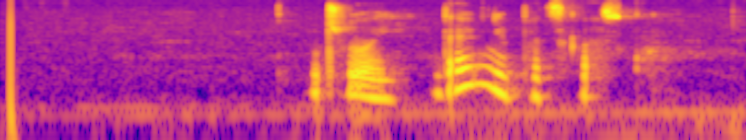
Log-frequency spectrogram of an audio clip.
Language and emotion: Russian, neutral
